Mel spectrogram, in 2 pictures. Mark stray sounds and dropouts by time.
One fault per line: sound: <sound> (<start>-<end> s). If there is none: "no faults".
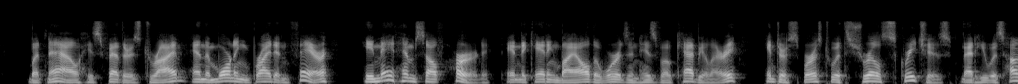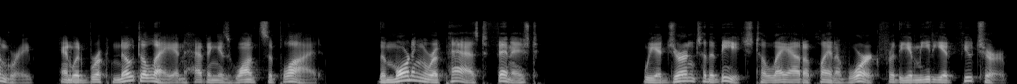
no faults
